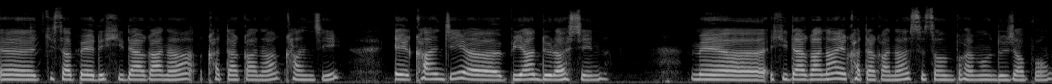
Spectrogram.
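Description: A woman with a Japanese accent talks at a very slow pace in a monotone, flat intonation. The recording is very clean, with a silent background. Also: fairly high pitch for a woman. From Japan, Tokyo. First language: Japanese (speaking French). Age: 20s. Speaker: exchange student. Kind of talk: radio interview.

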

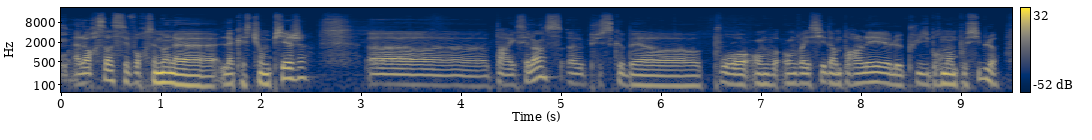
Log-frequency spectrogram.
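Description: A man speaks at a very slow pace with fairly low pitch and ordinary pitch variation. The recording is very clean, with a silent background. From southern France, Carcassonne. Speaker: police officer. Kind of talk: interview.

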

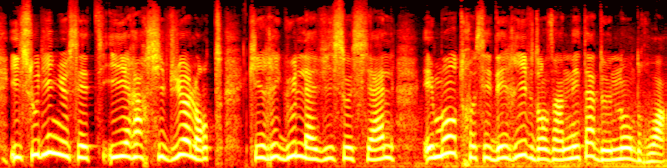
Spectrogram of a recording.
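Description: A woman talks at a fairly slow pace, her high pitch moving with ordinary variation. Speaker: film columnist. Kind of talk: scripted narration. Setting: studio.

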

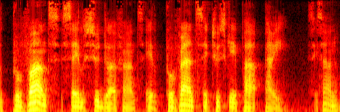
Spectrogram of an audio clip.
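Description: Very deep and low, a man's voice carries lively intonation at a fairly slow pace. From US, Virginia, Reston. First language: English (speaking French). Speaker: painter. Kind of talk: casual chat.

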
